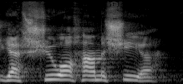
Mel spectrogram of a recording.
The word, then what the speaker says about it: Yeshua HaMashiach: Yeshua, Jesus Christ is pronounced Yeshua HaMashiach.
